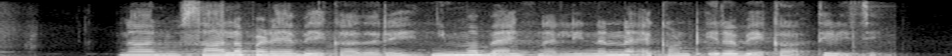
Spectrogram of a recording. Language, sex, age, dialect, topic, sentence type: Kannada, female, 36-40, Coastal/Dakshin, banking, question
